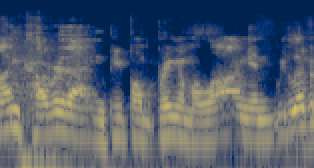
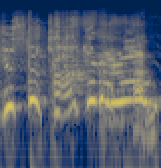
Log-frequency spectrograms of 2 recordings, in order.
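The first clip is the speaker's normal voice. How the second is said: very high squeal of disbelief; hammed-up impression of an astonished wife; mock incredulous wife; faster than usual. Wife questions husband's late-night call, mock incredulous squeal.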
